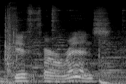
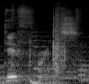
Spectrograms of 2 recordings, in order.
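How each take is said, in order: First: The middle syllable is pronounced in full. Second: The middle syllable before the R is dropped. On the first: The speaker calls it wrong. "it's not" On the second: The speaker calls it right. "the syllable right before that R kind of disappears"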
